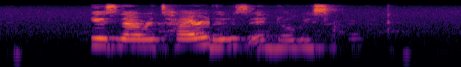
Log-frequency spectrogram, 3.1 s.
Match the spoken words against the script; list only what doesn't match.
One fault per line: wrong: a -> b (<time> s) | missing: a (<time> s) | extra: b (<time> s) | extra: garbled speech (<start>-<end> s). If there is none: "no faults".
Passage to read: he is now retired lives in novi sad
no faults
